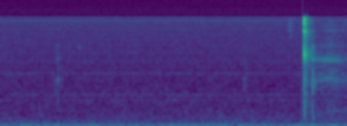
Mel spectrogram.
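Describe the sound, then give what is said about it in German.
A single computer mouse click on a Save Recording button: one sharp, brief tick near the end, rising from a faint background hum. “Einfach hier auf den Button Save Recording drücken und dann wird das Ganze gespeichert.”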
